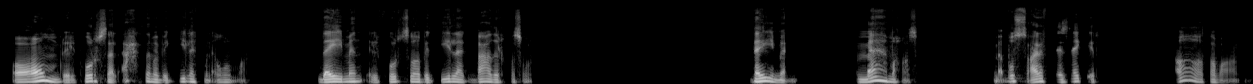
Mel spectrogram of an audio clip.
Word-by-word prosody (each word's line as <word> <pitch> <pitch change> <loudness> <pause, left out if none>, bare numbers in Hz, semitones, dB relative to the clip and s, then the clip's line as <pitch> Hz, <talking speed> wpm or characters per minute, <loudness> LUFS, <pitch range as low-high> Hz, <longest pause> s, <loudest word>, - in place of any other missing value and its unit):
عُمْر 120 - +6
الفرصة 135 +9 0
الأحسن 140 - -6
ما 115 - 0
بتيجي 130 +6 -6
لك 120 - -4
من - - -11
أول 105 0 -9
مَرّة، - - -22 0.7
دايمًا 125 +3 +5
الفرصة 120 +4 -3
بتيجي 115 +3 -3
لك 115 -5 0
بعد 115 +2 -1
الخسارة. 105 - -6 2.2
دايمًا، 130 -8 +4 0.6
مهما 145 +3 +3
حصل، - - -13 0.8
م - - -6
بُص 140 -1 -3
عارف 125 +5 +2
تذاكر 130 +6 -5 0.8
آه، 180 -9 -4
طبعًا. 110 -6 -12
125 Hz, 115 wpm, -24 LUFS, 110-135 Hz, 2.2 s, عُمْر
